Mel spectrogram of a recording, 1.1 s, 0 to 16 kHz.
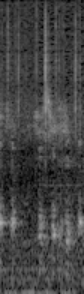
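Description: Chickens in a crowded pen of about sixty birds in the video game Kingscraft 2, soft overlapping clucks and brief chirps packed into a second, fairly faint.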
